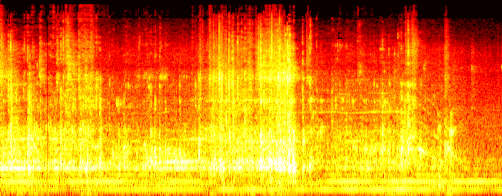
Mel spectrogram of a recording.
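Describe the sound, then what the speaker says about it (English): An electric hand mixer whirs steadily while breaking down butter in a bowl for a strawberry cake, a close motor hum with a louder gritty churning surge partway through. "What I'm gonna do is mix this first with my mixer till it's crumbly"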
